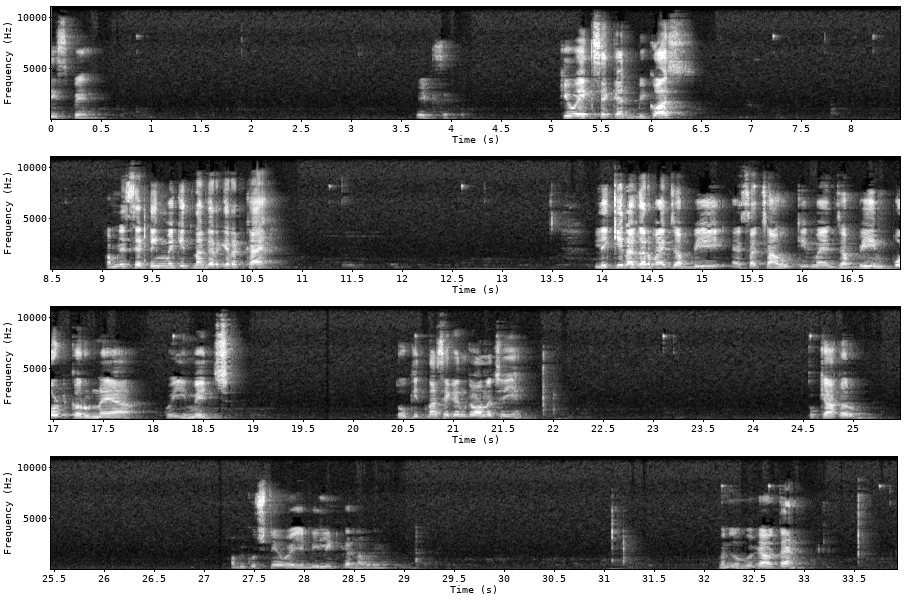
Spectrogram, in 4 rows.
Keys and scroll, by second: 9.4 Delete, 21.8 5, 31.0 Delete.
